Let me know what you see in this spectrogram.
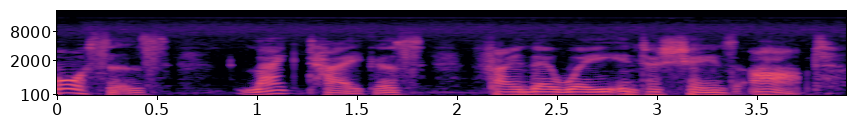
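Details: Adult male narrator; Normal speech.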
